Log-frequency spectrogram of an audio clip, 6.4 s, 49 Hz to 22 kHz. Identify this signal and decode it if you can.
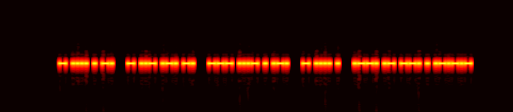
Morse code, heard as a keyed tone, about 46 wpm, 700 Hz. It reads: THEN TURN OVER THE PAGE.
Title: Sentences from Top 1000 Words - Review Part 1 - 45wpm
